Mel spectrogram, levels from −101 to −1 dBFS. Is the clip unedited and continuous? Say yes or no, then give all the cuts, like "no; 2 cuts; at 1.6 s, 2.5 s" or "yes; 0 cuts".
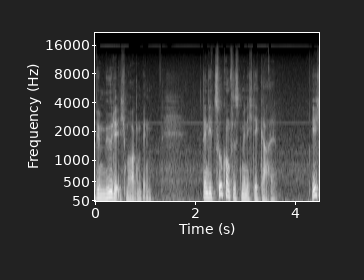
no; 1 cut; at 2.7 s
